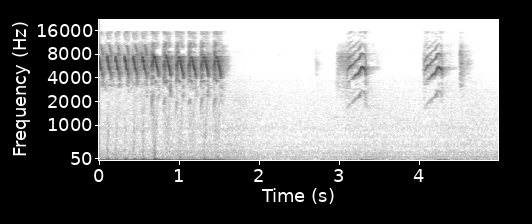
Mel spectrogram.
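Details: Thick-billed spiderhunter calling: a rapid series of about a dozen high, sharp chattering notes for a second and a half, then a pause and two separate squeaky, sweeping notes with descending tails.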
